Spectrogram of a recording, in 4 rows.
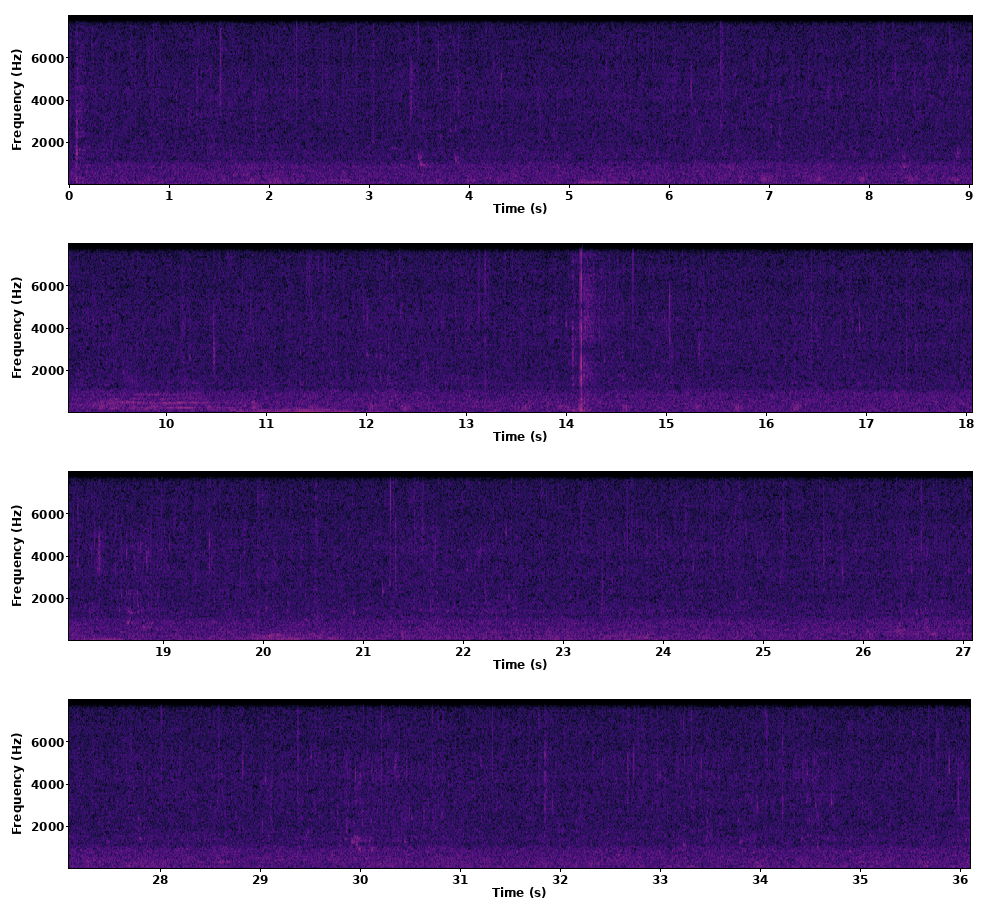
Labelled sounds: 9.7	10.0	humpback whale, 0.81 to 0.97 kHz

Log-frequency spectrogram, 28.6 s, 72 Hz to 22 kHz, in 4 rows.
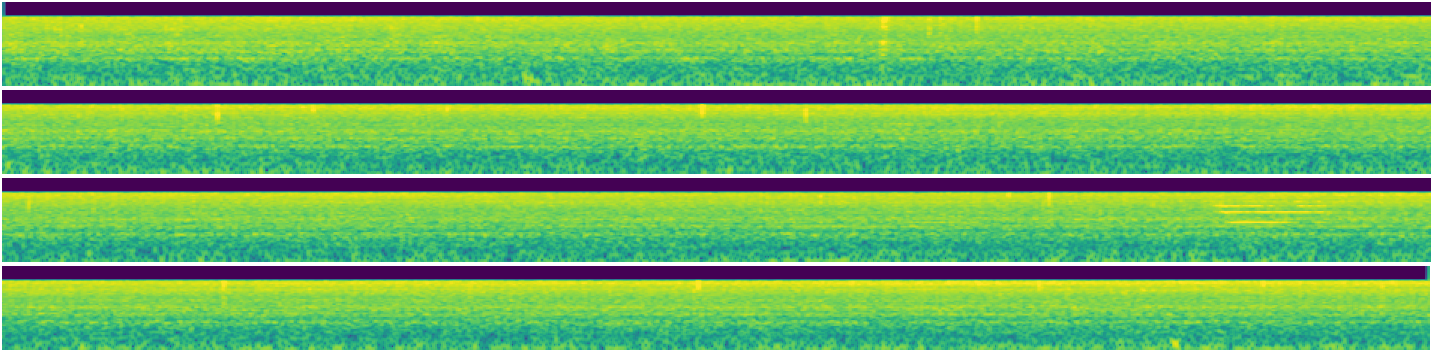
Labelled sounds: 20.3	21.1	killer whale, southern resident, K pod, call S16, 0.93 to 4.5 kHz

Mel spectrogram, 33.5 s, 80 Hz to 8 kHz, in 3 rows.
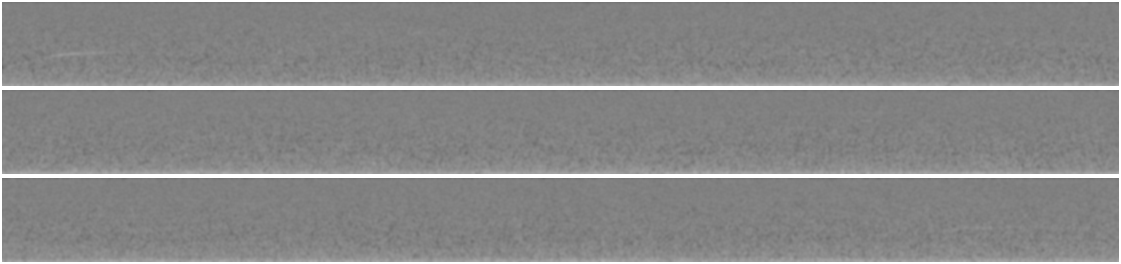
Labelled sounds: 0.4	0.9	killer whale, northern resident, 1.0 to 1.3 kHz

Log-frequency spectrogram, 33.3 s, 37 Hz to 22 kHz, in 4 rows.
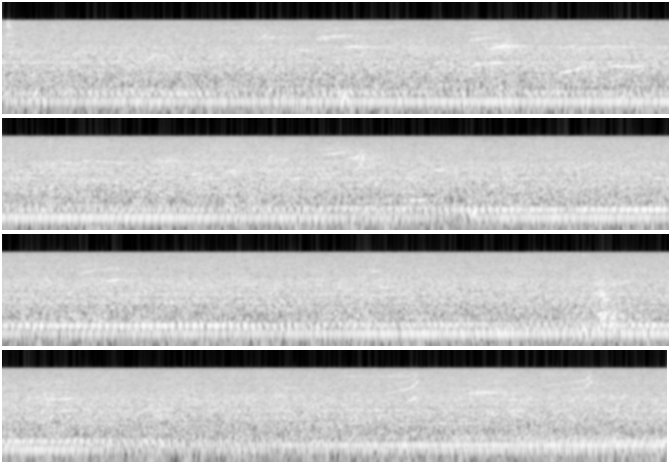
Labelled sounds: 3.7	4.5	killer whale, 1.4 to 5.0 kHz
5.8	6.5	killer whale, 0.68 to 3.8 kHz
12.2	13.0	killer whale, 1.5 to 4.2 kHz
25.5	25.9	killer whale, 0.68 to 4.1 kHz
29.2	30.3	killer whale, 1.3 to 6.0 kHz

